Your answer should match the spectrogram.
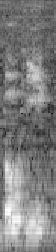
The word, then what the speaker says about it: Bohea: is their bohi um that's the dictionary pronunciation bohi b o h EA this is their T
